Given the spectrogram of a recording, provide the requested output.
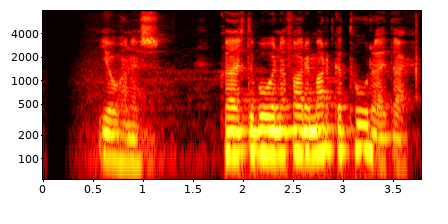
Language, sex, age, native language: Icelandic, male, 20-29, Icelandic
